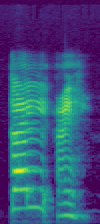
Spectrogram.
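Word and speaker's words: كالعين: In this case, when there is a Kamariya letter, you will pronounce the lam. Kal-ain.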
